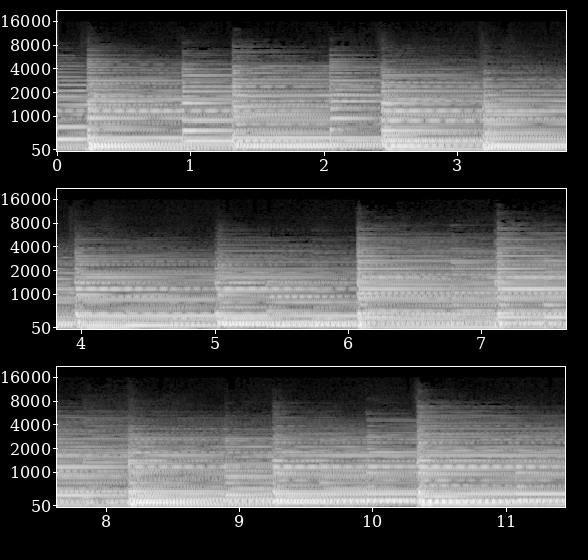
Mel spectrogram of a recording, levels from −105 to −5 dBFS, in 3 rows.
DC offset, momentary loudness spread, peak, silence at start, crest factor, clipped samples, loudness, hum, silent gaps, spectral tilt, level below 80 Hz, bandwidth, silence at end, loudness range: under 0.1%; 5 LU; -2 dBFS; 0 s; 14 dB; under 0.1%; -17 LUFS; none; none; -9.5 dB/octave; -30 dBFS; 6 kHz; 0 s; 1 LU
